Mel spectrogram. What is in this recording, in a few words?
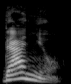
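"DAÑO", Spanish; mekanta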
